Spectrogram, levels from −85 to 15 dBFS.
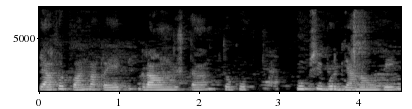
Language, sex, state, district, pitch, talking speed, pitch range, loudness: Konkani, female, Goa, North and South Goa, 225 Hz, 160 wpm, 215-250 Hz, -22 LUFS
